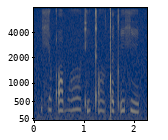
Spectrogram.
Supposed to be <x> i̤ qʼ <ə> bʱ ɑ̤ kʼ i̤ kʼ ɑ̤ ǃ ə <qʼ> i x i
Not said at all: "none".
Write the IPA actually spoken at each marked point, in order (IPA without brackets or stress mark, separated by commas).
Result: x, ɑ, tʼ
